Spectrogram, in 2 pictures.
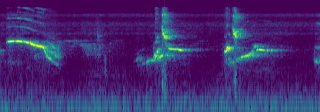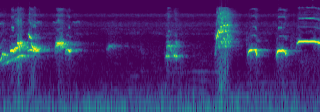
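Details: Oriental magpie-robin in ngeplong song, recorded as a master track to coax reluctant birds to sing; loud falling whistles alternate with harsh high bursts and brief quiet gaps.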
